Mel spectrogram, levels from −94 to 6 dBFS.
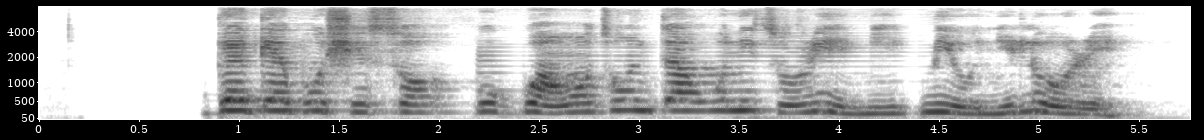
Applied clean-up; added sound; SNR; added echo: neural mask model DeepFilterNet 3.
